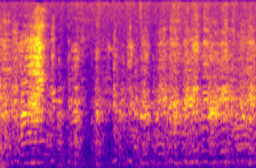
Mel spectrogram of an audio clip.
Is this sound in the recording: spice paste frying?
no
